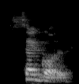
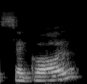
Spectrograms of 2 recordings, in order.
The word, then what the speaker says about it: segol: And that is what's called a segol. A segol, and I'm going to my lesson booklet here, has 3 dots, and it's pronounced eh, as in red.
